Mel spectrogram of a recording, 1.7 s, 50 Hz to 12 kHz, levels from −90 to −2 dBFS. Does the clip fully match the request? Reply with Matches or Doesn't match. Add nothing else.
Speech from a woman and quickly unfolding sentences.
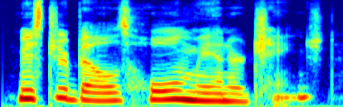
Doesn't match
